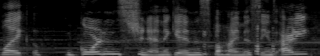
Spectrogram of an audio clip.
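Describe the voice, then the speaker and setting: A woman hosting a tabletop game stream as game master, chatting casually in an animated, giggly way. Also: sits high, brisk. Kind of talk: casual livestream chat. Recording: faint music behind the voice.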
